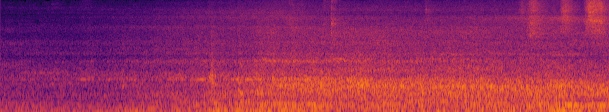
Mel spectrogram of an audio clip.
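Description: Red RBS metre-gauge electric commuter train arriving and running past, its rumble and wheel noise swelling from about a second in to a loud, steady level.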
